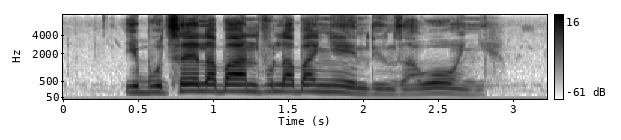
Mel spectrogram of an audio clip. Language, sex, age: Swati, male, 19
